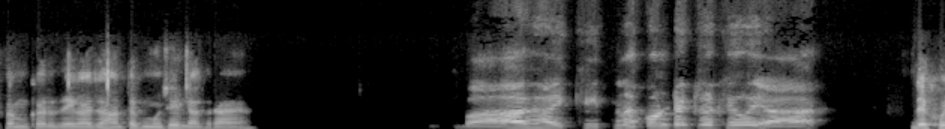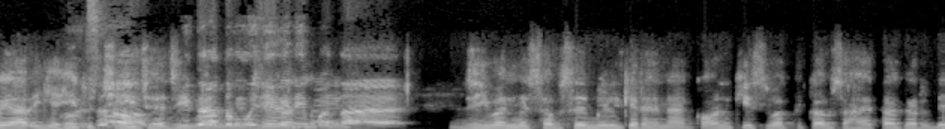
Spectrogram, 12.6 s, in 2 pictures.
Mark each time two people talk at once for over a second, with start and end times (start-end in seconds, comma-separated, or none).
6.8-8.7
